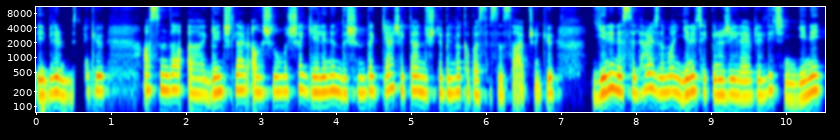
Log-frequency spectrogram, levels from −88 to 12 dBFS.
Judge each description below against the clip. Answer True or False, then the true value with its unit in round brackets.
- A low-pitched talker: False (195 Hz)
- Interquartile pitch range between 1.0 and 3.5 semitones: True (2.4 semitones)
